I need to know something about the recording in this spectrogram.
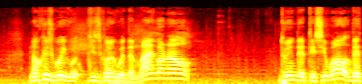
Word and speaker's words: Mangonel: If you want it in English, it's Mangonel, but in Spanglish, it's Bangomel. Ah, no, no, then I want to in English, come on.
